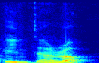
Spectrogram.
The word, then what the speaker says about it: interrupt: Rồi, các bạn đọc là interrupt. Rồi, vần 3 nha.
